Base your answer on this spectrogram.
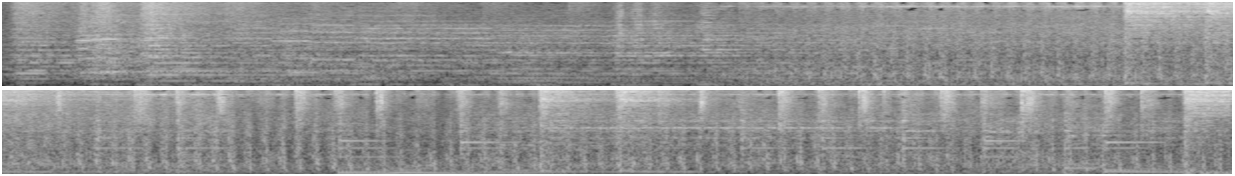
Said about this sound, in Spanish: Bueno, ahí está el helicóptero de Levántate Cuba, que ya es un helicóptero mayor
